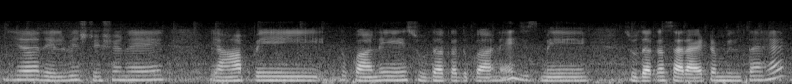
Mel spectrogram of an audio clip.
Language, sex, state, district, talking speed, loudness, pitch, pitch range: Hindi, female, Bihar, Araria, 145 wpm, -18 LUFS, 185 Hz, 175-200 Hz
